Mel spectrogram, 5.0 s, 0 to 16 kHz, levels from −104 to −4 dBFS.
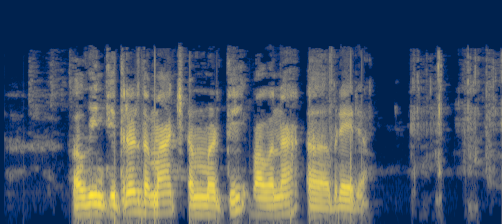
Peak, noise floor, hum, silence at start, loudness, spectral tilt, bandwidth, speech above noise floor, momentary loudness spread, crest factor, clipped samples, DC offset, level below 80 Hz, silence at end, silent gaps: -2 dBFS; -52 dBFS; none; 0.7 s; -15 LUFS; -6 dB/octave; 7.8 kHz; 37 dB; 23 LU; 16 dB; under 0.1%; under 0.1%; -56 dBFS; 0.6 s; none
